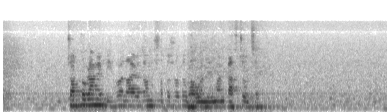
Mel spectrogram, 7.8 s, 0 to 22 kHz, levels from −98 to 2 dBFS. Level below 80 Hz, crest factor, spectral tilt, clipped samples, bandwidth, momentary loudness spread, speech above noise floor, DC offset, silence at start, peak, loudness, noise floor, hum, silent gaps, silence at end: -56 dBFS; 18 dB; -7.5 dB/octave; under 0.1%; 11.5 kHz; 24 LU; 26 dB; under 0.1%; 0.05 s; -10 dBFS; -26 LUFS; -51 dBFS; none; none; 0 s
